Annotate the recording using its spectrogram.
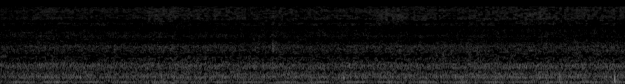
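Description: Faint, steady outdoor background noise with a low hum underneath and no distinct sounds standing out.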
